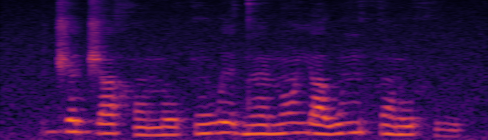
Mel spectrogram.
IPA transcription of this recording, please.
d͡ʒ ɛ˦ d͡ʒ a˧ h ɔ̃˨ n o˨ f ũ˨˦ w e˦˨ d ɛ̃˧ n ɔ̃˦ j a˧ w ĩ˦ f ɔ̃˧ ɾ u˧ h i˨

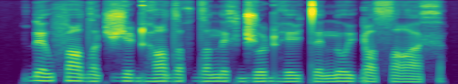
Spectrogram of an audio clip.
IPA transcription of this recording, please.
ɗ ɛ u̯ f a dˤ a t͡ʃ ʒ e ɖʱ a dˤ ɯ θ dˤ ɯ n ɛ x d͡ʒ o ɖʱ e y̯ t ɛ n o y̯ ɠ e sˤ a x

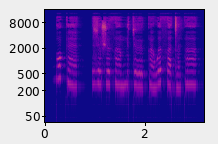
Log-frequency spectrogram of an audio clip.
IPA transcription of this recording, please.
ɡ ɔ˦ k ɛ̃˨ | z ʏ˨ ʃ ø˨ θ ə̃ː˨ mʲ ʊ˨ t øː˨ k œ̃˨ w ə˦ θ ɐ˨ d͡z ə̃˨ k ə̃ː˦

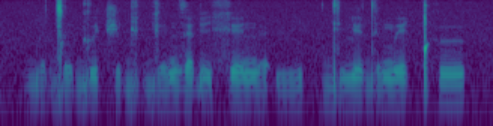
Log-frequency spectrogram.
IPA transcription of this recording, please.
b ɛ̤ ɡ͡ǀ e ɡ ɯ t͡ʃ e̤ ɡ i ɡ e̤ n z ɛ ɗ i x e n ɛ̤ ʔ i̤ | dʲ e̤ lʲ ɛ d e̤ m e ǃʰ ɯ

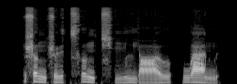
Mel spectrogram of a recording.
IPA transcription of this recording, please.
ʂ ɤ˥˩ ŋ ʂ ɻ̩˧˥ t͡sʰ ɤ˥˩ ŋ t͡ɕʰ i˧˥ l j ɑ˧˥ ʊ̯ | w a˥˩ n

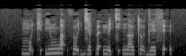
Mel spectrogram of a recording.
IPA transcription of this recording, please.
m ɔ̰˦˨ t͡ɕ ʊ˦ ʔ j ũ˦ w ä˦ ʔ θ o̰˦˨ ʊ̯ d͡ʑ ɛ˦ p ɛ˦ ʔ m e˨ t͡ɕ ɪ˦ ʔ n a˦ ʊ̯ t o̰˦˨ ʊ̯ d e˦ sʰ ɪ˦ ʔ

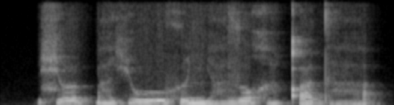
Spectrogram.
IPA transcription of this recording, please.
ɕ ɵː k͡p a̤ ç uː x ɵ ɲ a̤ z u χ e̤ qʼ ɵ dʱ a̤

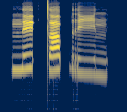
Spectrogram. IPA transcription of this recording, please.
n e˦˥ ʔ t a˦˥ p̚ r i˧ n

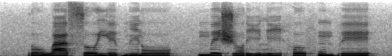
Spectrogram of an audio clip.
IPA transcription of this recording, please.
ɾ o˨ w a˨˦ s o˧ j e˨ b ĩ˧ ɾ o˧ | m e˦ ʃ o˧ ɾ i˨ l i˨˦ h o˦ f ũ˦ b e˦

